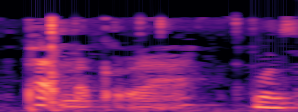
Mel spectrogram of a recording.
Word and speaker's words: Pat McGrath: Pat McGraw, yes. To say her name right, let's make sure we say all the things. McGrath. Pat McGrath.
